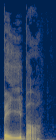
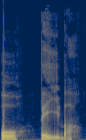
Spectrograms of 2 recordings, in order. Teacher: So no link, no liaison between the words, so it's aux Pays-Bas.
